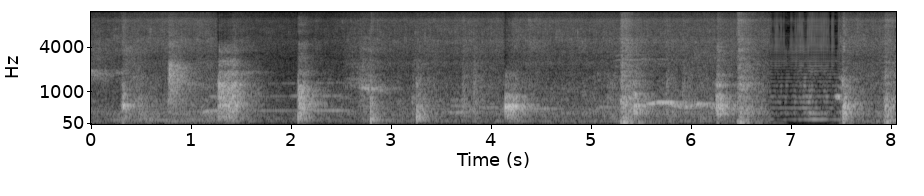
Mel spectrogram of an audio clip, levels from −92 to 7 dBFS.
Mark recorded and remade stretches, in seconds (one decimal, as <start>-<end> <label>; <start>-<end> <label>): 0.0-6.8 recorded; 6.8-7.5 remade; 7.5-8.1 recorded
